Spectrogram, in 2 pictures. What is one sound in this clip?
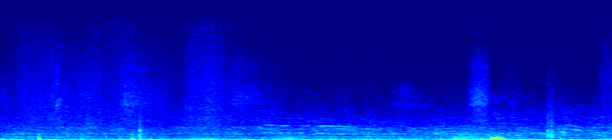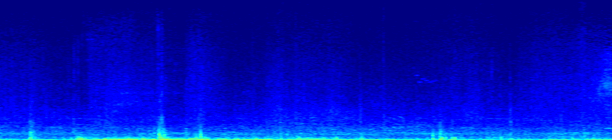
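Ocean waves and wind rush steadily around a sailing ship.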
